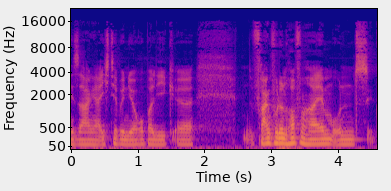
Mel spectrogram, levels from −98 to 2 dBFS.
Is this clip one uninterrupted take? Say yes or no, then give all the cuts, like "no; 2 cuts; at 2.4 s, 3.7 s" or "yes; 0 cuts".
yes; 0 cuts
